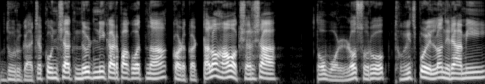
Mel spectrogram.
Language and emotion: Goan Konkani, fearful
